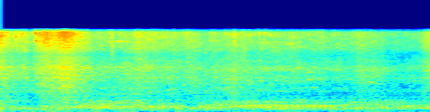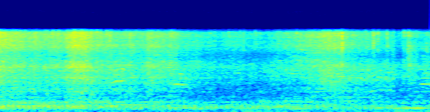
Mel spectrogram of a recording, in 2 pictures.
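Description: Steady rumble of nearby road traffic or a running motor vehicle engine, growing quieter after about five seconds.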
